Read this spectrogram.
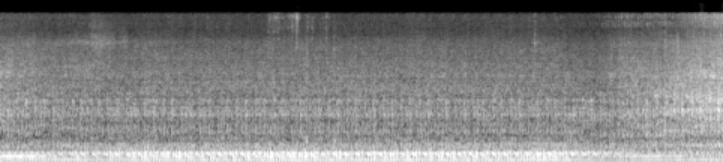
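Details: Nissan Pulsar GTI-R at idle: steady idle with a loose, irregular clatter seeming to come from the cylinder head. Cause unknown.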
